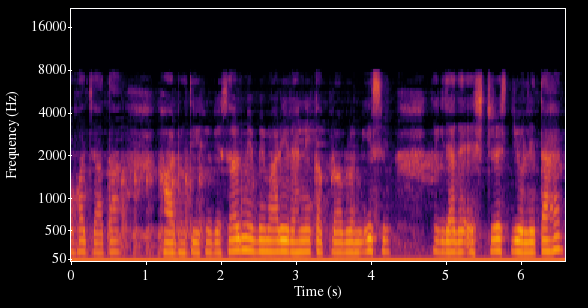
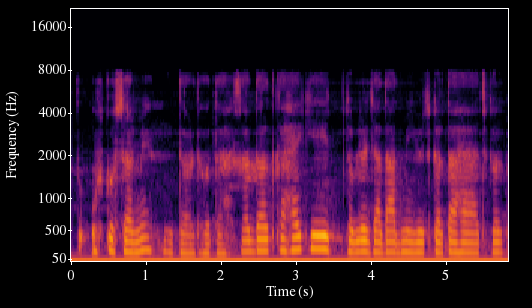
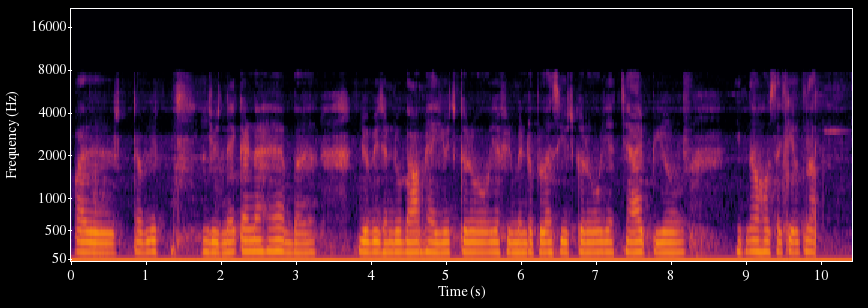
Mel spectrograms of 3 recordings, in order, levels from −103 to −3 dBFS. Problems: constant background noise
